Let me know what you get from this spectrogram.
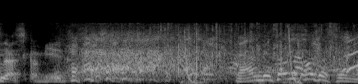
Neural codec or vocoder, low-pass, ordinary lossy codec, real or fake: none; 7.2 kHz; Opus, 32 kbps; real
